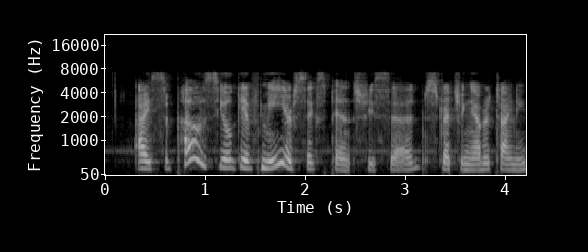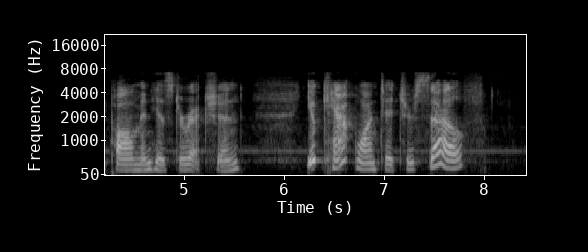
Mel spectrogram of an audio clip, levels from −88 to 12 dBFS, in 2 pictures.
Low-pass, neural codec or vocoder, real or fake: 7.2 kHz; codec, 16 kHz, 16 kbps, FreqCodec, smaller model; fake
